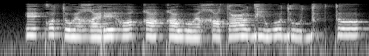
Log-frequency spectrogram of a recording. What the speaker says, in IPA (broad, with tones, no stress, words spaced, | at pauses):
e˦ɡɔ˦to˨ɪ̯ ʁɛ˨ɾe˧ ɦɔ˨˦qe˨qe˨ wo˨ɪ̯χi˨tˤ ʕo˦di˦˨ wo˦du˨d | tɤ˦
